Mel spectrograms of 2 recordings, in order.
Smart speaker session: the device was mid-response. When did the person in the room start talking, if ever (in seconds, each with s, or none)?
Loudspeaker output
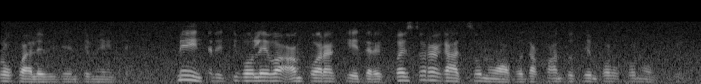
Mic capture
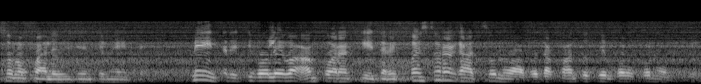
none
